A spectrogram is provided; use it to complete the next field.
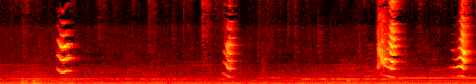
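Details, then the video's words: Lovebird colony in an aviary eating a meal in January; harsh, downward-sweeping chirps repeat every second or two, louder toward the end, over a steady faint tone and hum. "Lovebird Meal Time- Lovebird Chirping Sounds"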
